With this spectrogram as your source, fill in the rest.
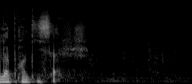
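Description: A middle-aged man speaks briefly and calmly into a microphone, then pauses.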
